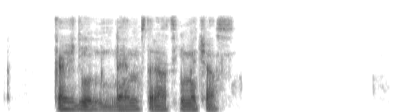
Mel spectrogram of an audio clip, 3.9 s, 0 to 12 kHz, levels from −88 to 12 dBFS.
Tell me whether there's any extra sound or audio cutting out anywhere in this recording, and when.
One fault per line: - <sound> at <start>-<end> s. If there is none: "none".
none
